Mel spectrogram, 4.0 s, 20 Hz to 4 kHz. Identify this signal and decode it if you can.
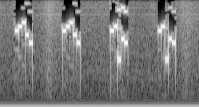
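Five-tone selective call (ZVEI), heard as quick runs of five tones, tones of about 70 ms. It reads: 89075 89075 89165 89165
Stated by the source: ZVEI five-tone selective call received by SDR.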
